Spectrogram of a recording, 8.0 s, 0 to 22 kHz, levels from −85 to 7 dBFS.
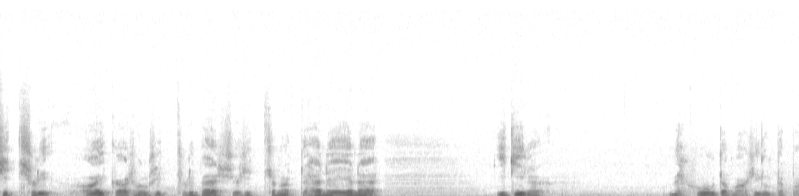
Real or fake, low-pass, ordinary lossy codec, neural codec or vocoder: real; none; none; none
